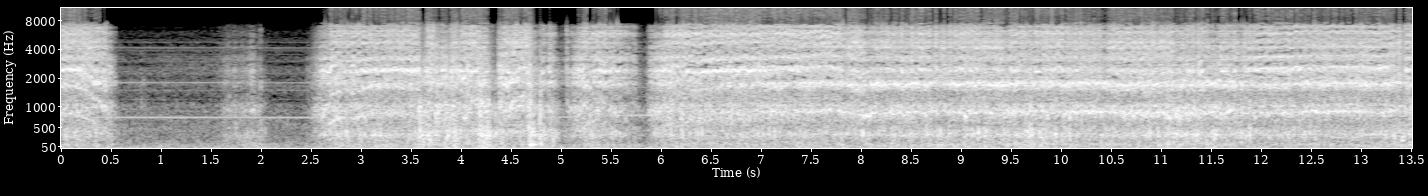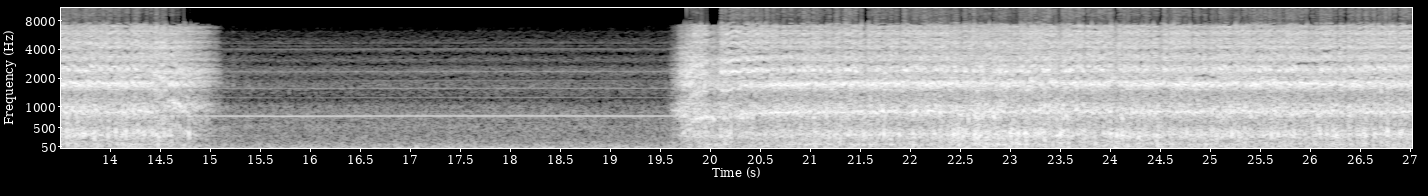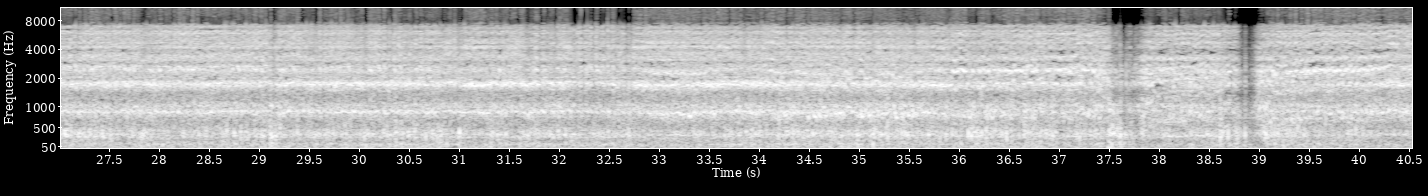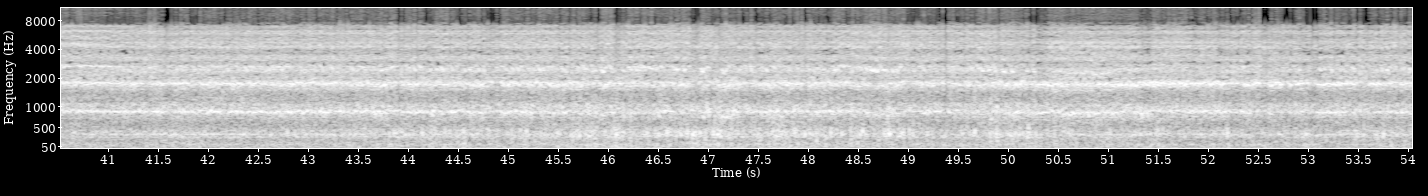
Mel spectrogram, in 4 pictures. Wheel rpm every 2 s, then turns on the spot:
80, 80, 110, 160, 230, 220, 230, 130, 0, 10, 180, 230, 230, 230, 230, 230, 230, 210, 200, 120, 220, 230, 230, 230, 230, 230, 230.
0-2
